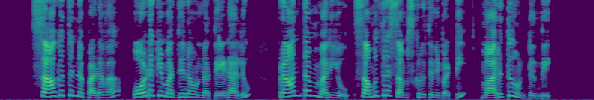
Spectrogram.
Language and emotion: Telugu, neutral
